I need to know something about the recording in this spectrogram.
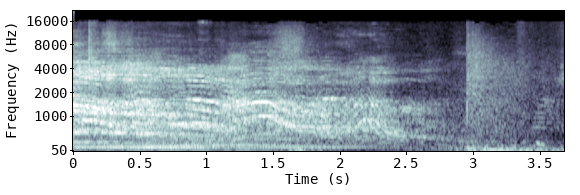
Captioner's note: audience gasping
